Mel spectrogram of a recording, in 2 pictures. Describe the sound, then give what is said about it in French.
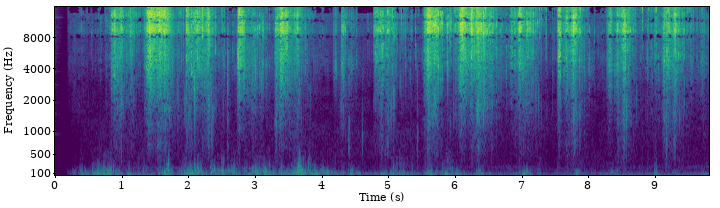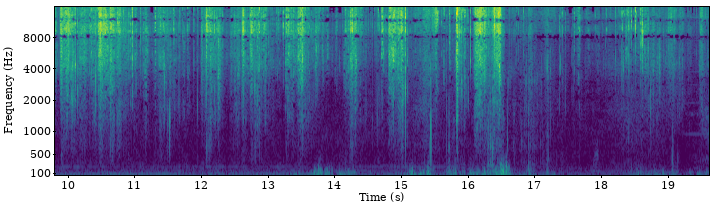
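Footsteps crunch through dry autumn leaves in a steady walking rhythm, fairly loud, each step a crisp rustling crackle, continuing for about twenty seconds with no talking. “Quoi de mieux que marcher dans les feuilles d'automne pour se mettre dans l'ambiance de la saison oui, c'était mon petit plaisir, je voulais faire partager.”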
